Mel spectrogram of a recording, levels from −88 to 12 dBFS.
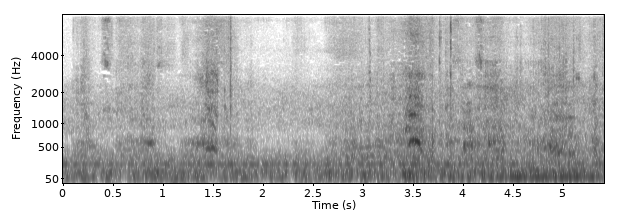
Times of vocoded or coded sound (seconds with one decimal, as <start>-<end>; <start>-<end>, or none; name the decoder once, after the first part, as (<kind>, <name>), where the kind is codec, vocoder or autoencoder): none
